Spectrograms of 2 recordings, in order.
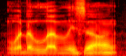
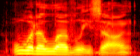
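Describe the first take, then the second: First: Soft, lowered put-on voice; put-on low echo. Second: Higher, put-on voice for mock admiration. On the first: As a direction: echo the praise quietly, down low. Echoes own praise in lower voice. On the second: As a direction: gush over the song in an affected voice. Theatrical praise of the chosen song.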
